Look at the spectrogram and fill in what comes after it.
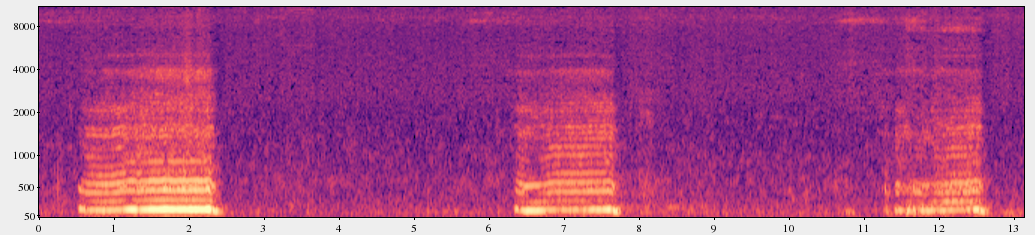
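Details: Snoring in a sleeping female Doberman: three long, loud, low buzzing snores on the in-breath, about five seconds apart, with quiet pauses between.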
